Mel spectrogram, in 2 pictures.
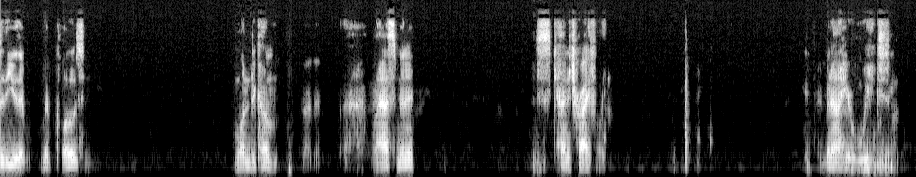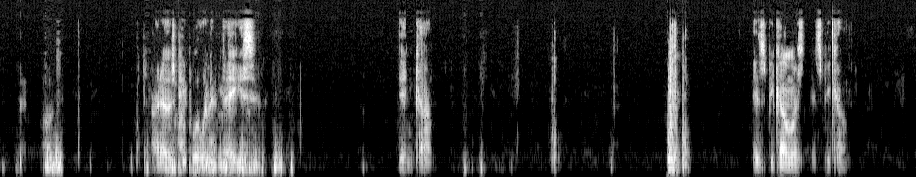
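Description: A middle-aged man speaks calmly and close up, in short phrases with pauses.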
